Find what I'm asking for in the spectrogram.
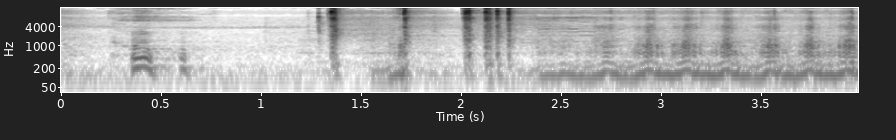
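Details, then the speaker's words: Starter motor from a 1959 Rambler (195 flathead inline-6, automatic), parked for years, bench-tested out of the car on battery cables; clicks and clunks, then weak slow uneven whir barely turning itself; Bendix and solenoid work, motor worn out. "so i believe our bendix is working and our solenoid's working but something in this motor is just drastically wore out it looks like it's barely got the power to turn itself"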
